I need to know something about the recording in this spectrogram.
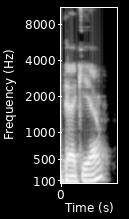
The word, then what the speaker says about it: Pacquiao: Manny Pacquiao. That is proper proper pronunciation.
